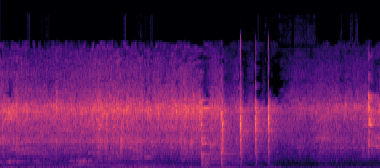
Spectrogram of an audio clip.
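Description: Garlic and onion fry in a pan with a steady close sizzle. A few short taps of a utensil come near the end, and nobody speaks.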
